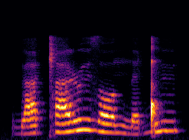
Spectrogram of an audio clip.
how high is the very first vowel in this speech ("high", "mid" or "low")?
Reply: low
